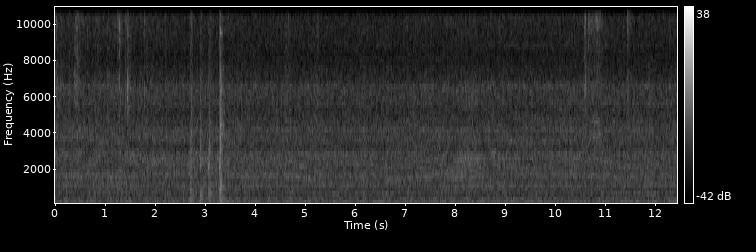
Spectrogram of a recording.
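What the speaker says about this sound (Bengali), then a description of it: "এবার মশলাটাকে ভালোভাবে কষিয়ে নেব" Spice paste for tomato katla (rohu fish curry) being fried and stirred in a pan over a gas flame, a steady low sizzle and hiss running evenly throughout with a few faint utensil clicks, no talking.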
